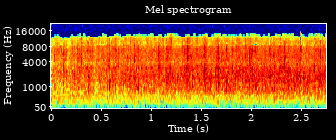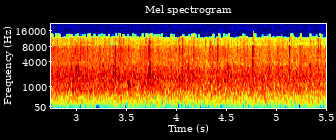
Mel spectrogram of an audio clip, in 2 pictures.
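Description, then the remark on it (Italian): A large crowd applauds a newly beatified woman, a dense, continuous wash of clapping that holds at an even level throughout, sounding broad. “Vi invito a fare un applauso alla nuova beata.”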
